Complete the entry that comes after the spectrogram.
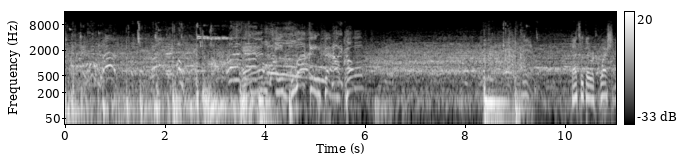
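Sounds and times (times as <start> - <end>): referee's whistle: 2.6 - 3.8.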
